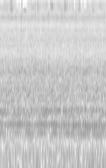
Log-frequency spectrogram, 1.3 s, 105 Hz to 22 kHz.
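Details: 1955 Ford Thunderbird, stock 292 V8, hood open, battery recently replaced: even, steady low rumble with no misses, knocks or ticks, very smooth running; normal idle.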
